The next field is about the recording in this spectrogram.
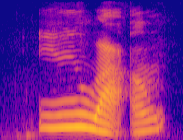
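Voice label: "fishing net", Mandarin Chinese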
